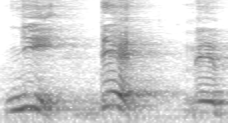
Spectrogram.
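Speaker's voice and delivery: ordinary talk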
